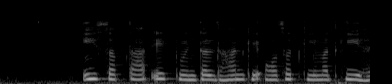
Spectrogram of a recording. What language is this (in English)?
Maithili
